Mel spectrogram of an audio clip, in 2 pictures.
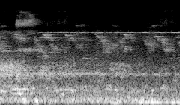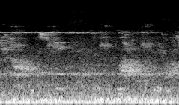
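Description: Small birds chirping repeatedly in quick, short falling calls, over a steady low background rumble that grows louder about two seconds in.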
